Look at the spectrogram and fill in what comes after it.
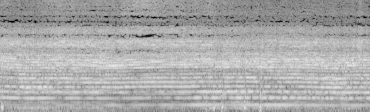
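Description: A car's engine held at steady high revs during a burnout, its tyres spinning on the pavement; the pitch barely changes.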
